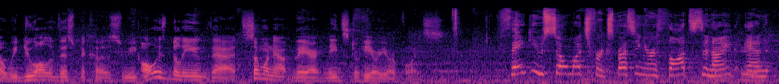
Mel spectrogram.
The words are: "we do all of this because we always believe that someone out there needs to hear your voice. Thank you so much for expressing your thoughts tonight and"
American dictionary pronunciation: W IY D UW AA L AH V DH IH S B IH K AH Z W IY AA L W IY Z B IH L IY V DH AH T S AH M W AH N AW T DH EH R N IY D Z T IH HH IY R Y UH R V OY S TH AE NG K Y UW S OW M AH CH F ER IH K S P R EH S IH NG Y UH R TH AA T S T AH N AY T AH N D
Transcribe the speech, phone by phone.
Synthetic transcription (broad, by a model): W IY D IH AA L AH V DH IH S B IH K AH Z W IY AA L W IY Z B IH L IY V DH AH T S AH M W AH N AW T DH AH R N IY D Z T IH HH IY R Y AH R V OY S TH AE NG K Y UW S OW M AH CH F ER IH K S P R EH S IH NG Y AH R TH AA T S T AH N AY T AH N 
